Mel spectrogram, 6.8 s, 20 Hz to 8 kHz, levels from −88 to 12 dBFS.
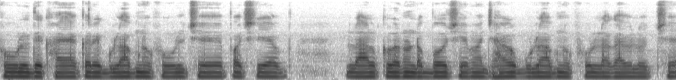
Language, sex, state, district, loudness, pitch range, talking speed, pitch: Gujarati, male, Gujarat, Valsad, -16 LUFS, 105-110 Hz, 170 wpm, 110 Hz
